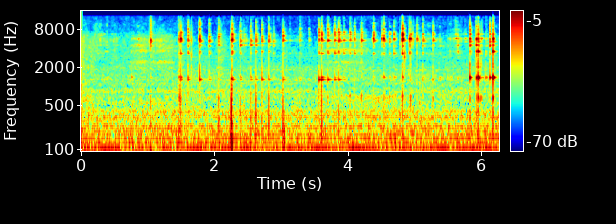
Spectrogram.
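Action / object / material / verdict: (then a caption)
tap / ceramic fox-shaped mug / ceramic / none. A hand-sized, hollow, empty ceramic mug shaped like a fox, glazed orange and white, is held in the hand and tapped with long painted fingernails on its body, its white feet and its rim. The result is a rapid, irregular run of sharp clicks and short, bright clinks with brief ringing tones, over a steady low hum.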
